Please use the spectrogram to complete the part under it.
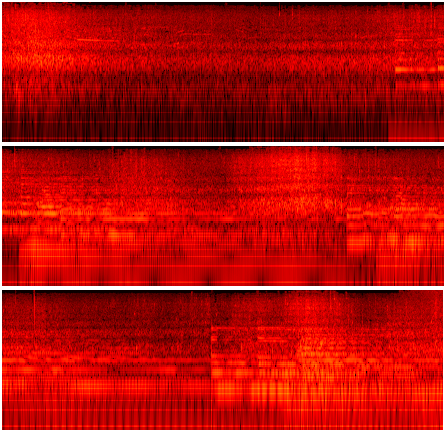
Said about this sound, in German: Still trieb das Segelboot auf das Festland zu. Kein menschlicher Ton war mehr zu hören. Nur das leise Geschrei von Möwen in der Ferne. Und das rhythmische Rauschen des Wassers.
